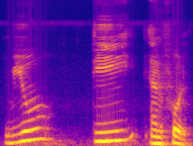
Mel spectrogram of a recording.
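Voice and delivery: very slow, stretched "beauty and full"; long gaps splitting beau, ty and full; syllable by syllable. Shown as a demonstration. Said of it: "तो ये कितना हो गया". ("beauty and full" बहुत धीरे, तोड़-तोड़कर)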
